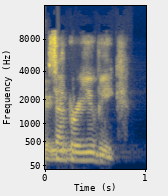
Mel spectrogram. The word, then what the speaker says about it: Semper Ubique: Semper Ubique.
